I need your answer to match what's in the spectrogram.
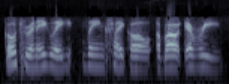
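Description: A male caller on a radio phone-in, his voice high for a man with a gravelly, creaky edge. It comes through a narrow, tinny phone line, and he passes along his points in a matter-of-fact way. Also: flat delivery, normal speed, no room sound. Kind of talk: phone call to a radio show.

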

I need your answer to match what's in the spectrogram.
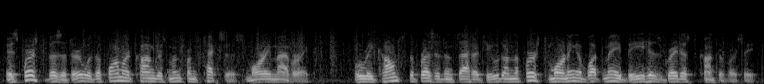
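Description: An American man narrating news in a formal, measured, dramatic old newsreel manner. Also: mid-range voice, animated. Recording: dull, noisy vintage radio recording.

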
